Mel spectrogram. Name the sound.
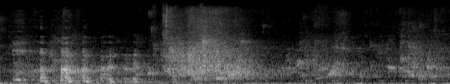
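water splashing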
